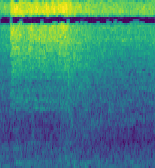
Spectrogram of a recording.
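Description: Kitchen tap running: a steady hiss of cold water that starts suddenly at the very beginning.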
